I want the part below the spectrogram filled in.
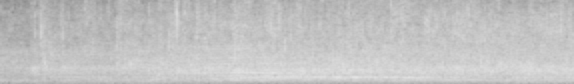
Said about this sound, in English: which is why everyone's clapping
